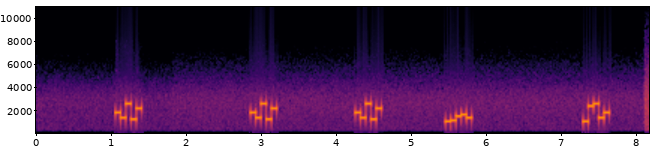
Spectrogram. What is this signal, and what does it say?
Five-tone selective call (ZVEI), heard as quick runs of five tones, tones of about 70 ms, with a squelch burst at the end. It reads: 74439 74439 74439 12564 10047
